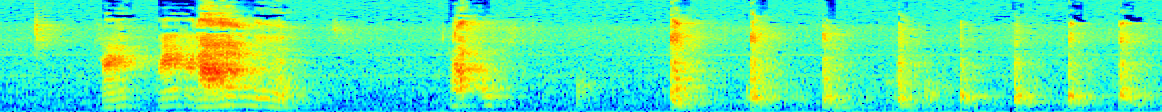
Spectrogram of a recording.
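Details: A one-year-old pet grey parrot vocalizing indoors: a burst of harmonic, voice-like calls, a pause, then a run of short, sharp, bark-like notes repeated roughly every half second.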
